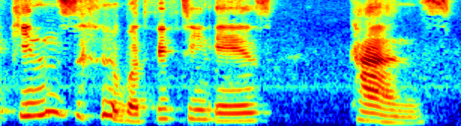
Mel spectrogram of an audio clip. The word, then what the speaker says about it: quinze: I know you may be tempted to say quinze, but 15 is cans. Think of it like one soda can, but two soda cans.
